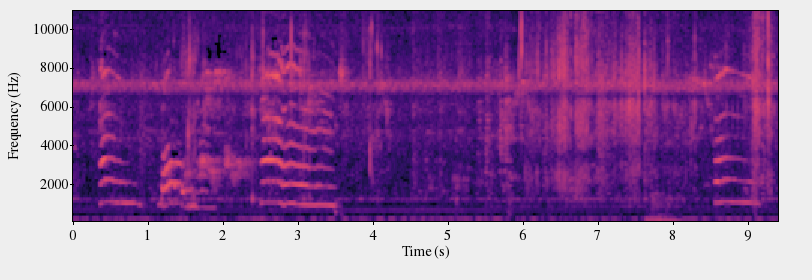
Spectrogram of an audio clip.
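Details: Loud meowing from a cat and her kittens: a run of quick, overlapping mews, then a long, level meow, a quieter stretch with faint rustling, and a final short mew.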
